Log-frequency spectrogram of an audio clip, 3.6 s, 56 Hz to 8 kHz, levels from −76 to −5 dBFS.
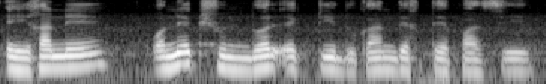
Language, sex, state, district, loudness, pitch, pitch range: Bengali, male, Assam, Hailakandi, -17 LUFS, 135 Hz, 125-145 Hz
